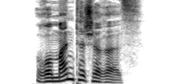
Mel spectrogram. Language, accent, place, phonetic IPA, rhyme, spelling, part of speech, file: German, Germany, Berlin, [ʁoˈmantɪʃəʁəs], -antɪʃəʁəs, romantischeres, adjective, De-romantischeres.ogg
- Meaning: strong/mixed nominative/accusative neuter singular comparative degree of romantisch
